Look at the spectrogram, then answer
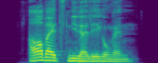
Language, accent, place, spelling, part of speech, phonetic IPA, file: German, Germany, Berlin, Arbeitsniederlegungen, noun, [ˈaʁbaɪ̯t͡sˌniːdɐleːɡʊŋən], De-Arbeitsniederlegungen.ogg
- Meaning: plural of Arbeitsniederlegung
